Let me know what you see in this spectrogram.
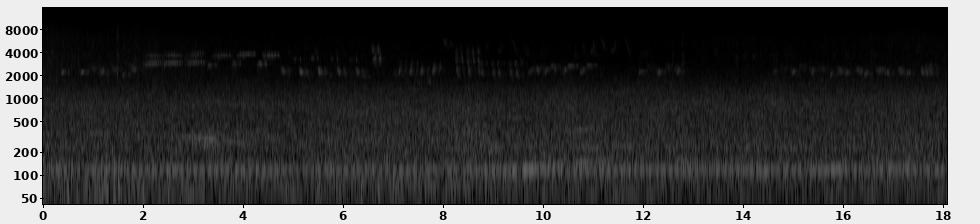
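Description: Small songbirds chirping and twittering in runs of quick short notes, with a pause a little past the middle, over a steady low hum and faint background noise.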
